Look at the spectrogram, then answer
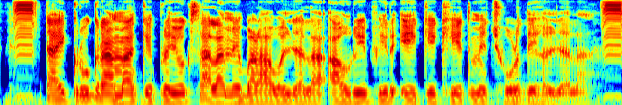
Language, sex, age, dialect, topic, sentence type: Bhojpuri, male, <18, Western, agriculture, statement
